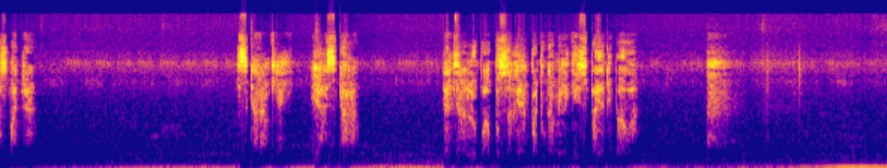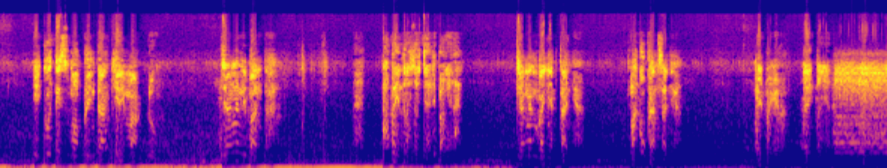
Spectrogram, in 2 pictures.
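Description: A man speaks in a stern, dramatic voice.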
